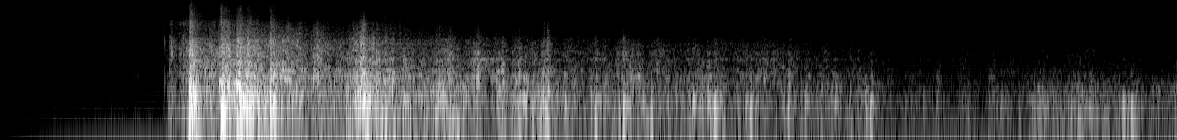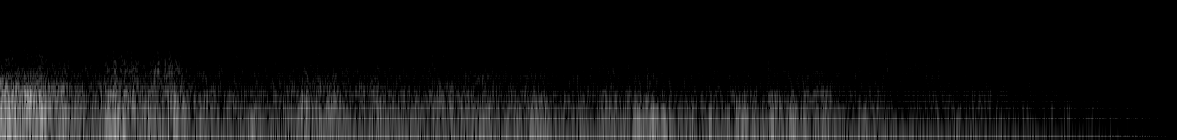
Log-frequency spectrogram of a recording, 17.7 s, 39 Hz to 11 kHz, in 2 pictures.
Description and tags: This thunder was recorded by my MP3 player in a very large thunderstorm in Pécel, Hungary.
